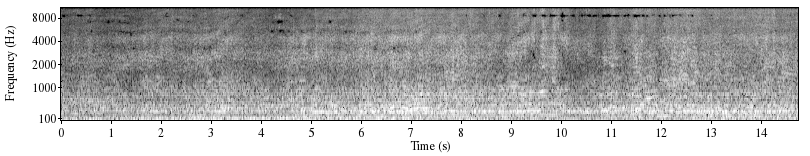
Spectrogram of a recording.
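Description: Loud racing car engines roar steadily around a dirt track outdoors.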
